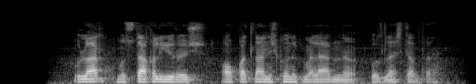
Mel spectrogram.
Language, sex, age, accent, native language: Uzbek, male, 35+, Qashqadaryo, Uzbek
